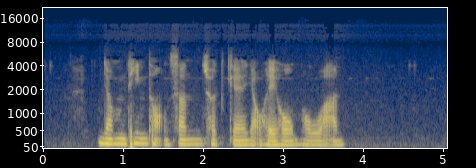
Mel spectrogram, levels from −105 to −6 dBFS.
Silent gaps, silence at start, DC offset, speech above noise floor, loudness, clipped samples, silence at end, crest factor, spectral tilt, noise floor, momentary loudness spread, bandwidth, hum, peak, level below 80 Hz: none; 0.7 s; under 0.1%; 40 dB; -24 LUFS; under 0.1%; 1.3 s; 20 dB; -8.5 dB/octave; -63 dBFS; 6 LU; 6.2 kHz; none; -6 dBFS; -44 dBFS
